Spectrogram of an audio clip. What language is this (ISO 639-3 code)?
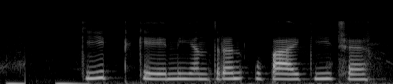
mai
